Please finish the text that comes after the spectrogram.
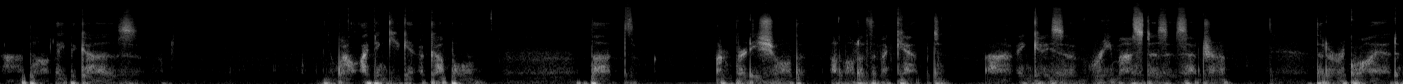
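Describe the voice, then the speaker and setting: A man whispers in an unscripted ASMR style, slow and hesitant. His breathy voice stays even and hushed, with a crisp, sibilant brightness. He pauses to think as he explains what he is showing. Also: no room sound, rough recording. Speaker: ASMR video host.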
